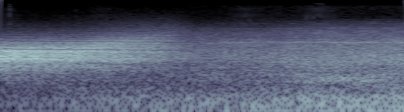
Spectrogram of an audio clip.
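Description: Intro sound effect: a hissing whoosh that fades over the first couple of seconds while a deep rumble builds towards the end.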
